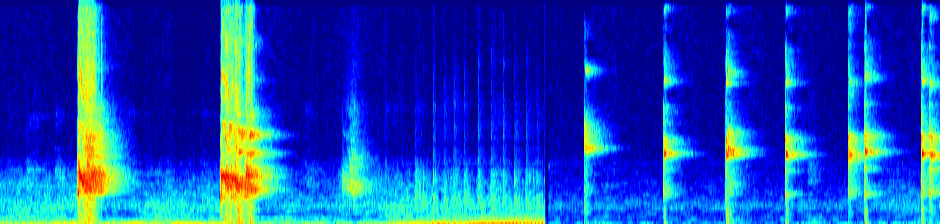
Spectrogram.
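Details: Female fighter lovebird giving koek koek calls meant to lure other lovebirds into singing: two loud harsh squawks over a low steady hum, then a run of short, high, clipped chirps spaced roughly every half second.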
